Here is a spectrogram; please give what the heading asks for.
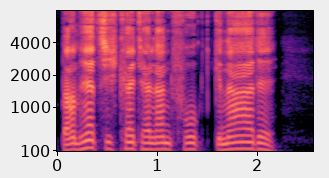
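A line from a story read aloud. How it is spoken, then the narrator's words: Called out. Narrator (German): rief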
